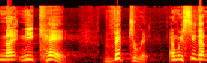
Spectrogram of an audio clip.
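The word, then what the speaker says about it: Nike (Νίκη): It is not Nike. Stop them and say, no, it's not Nike, it's Nike.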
